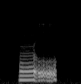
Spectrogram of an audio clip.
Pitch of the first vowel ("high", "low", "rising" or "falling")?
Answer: low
